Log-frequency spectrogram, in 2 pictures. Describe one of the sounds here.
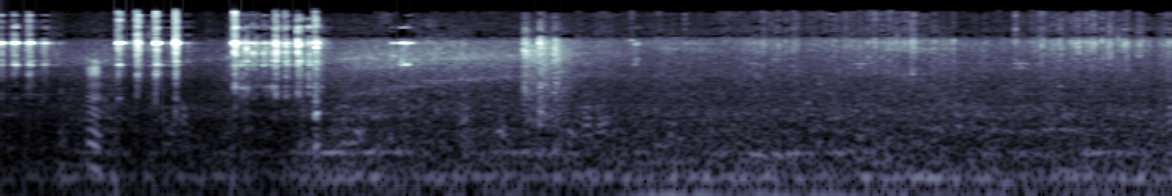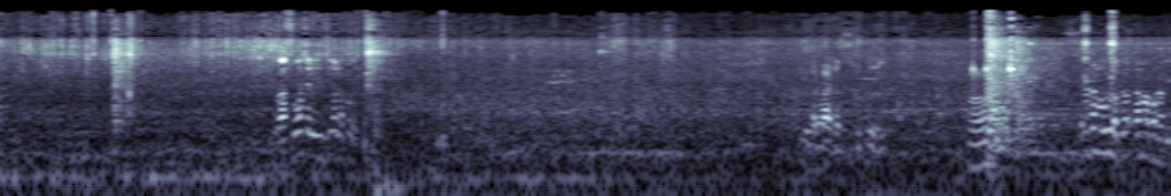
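Metal parts clink and knock against an engine block.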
